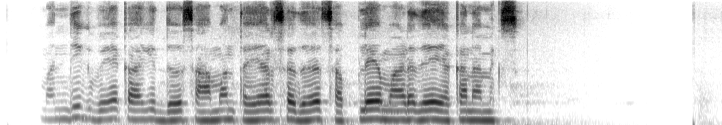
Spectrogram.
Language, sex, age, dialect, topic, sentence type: Kannada, male, 18-24, Northeastern, banking, statement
